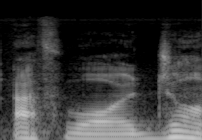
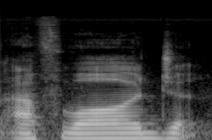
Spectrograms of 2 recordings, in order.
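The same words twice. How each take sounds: First: "افواجا" with a final long a; correct alef stop. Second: "افواج" ending on a bare j; wrong stop. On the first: Teacher showing what we do say, final long a. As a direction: end "افواجا" slowly on open alef. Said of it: "میگیم". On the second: Teacher showing what we don't say, ends on j. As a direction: cut "افواج" off at the j, no final vowel. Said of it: "ما دیگه نمیگیم". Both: Shown as a demonstration.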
